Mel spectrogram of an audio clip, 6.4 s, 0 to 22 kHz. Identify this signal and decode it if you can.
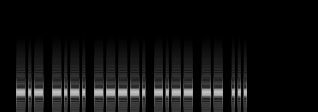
Morse code, heard as a keyed tone, about 20 wpm, 700 Hz. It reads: KC9YMS
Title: USA Call Signs - 6 Characters - 8x Character Spacing - 20wpm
